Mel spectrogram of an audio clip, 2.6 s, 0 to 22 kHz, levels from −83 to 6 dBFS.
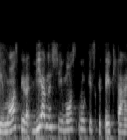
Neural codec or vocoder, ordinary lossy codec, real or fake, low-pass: none; Opus, 16 kbps; real; 7.2 kHz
